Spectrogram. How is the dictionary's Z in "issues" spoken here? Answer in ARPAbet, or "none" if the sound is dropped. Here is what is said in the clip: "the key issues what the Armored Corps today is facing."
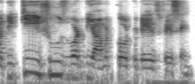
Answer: Z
